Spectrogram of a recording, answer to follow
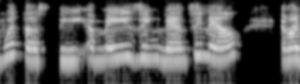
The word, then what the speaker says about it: Mehl: And tonight we are so excited because we have with us the amazing Nancy Mehl. Am I pronouncing your name correctly, Nancy?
